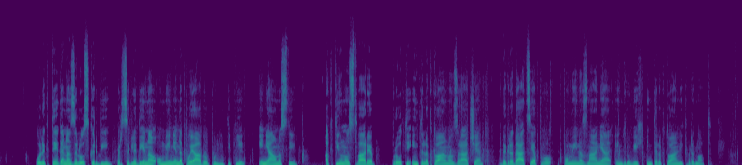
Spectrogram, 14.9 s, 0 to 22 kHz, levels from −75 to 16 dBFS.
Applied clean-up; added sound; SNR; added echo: neural mask model RNNoise.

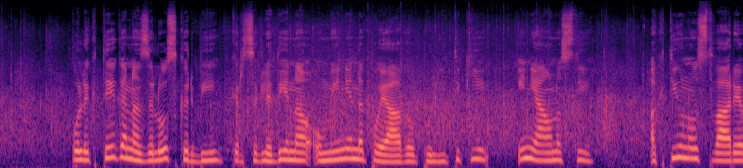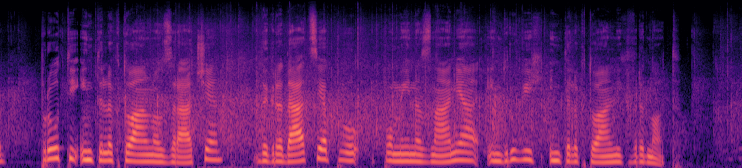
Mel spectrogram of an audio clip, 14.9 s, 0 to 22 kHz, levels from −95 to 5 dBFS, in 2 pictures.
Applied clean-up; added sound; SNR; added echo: none; Applause; 17 dB; none.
